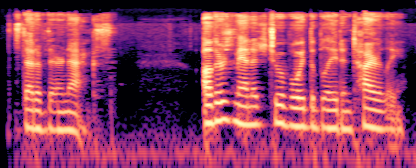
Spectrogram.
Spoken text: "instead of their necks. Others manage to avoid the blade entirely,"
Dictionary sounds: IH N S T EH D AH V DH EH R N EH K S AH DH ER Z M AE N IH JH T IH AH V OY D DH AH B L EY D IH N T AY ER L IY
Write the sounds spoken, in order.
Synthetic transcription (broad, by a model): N S T EH D AH V DH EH R N EH K S AH DH ER Z M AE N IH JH T IH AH V OY D DH AH B L EY D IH N T AY ER L IY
